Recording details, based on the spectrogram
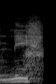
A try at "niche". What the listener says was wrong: no it's niche the C is silent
